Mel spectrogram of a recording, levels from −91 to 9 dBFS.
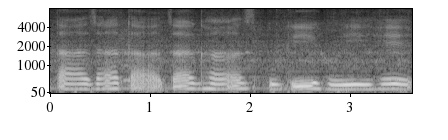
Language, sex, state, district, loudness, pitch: Hindi, female, Bihar, Jamui, -14 LUFS, 165 Hz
